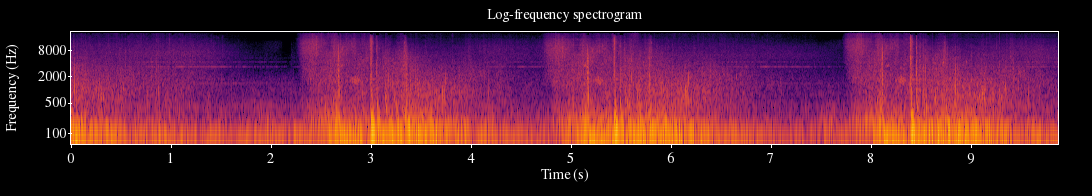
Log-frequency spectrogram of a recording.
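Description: Confringo blasting spells from Hogwarts Legacy burst in three heavy booming explosions, each swelling and rumbling for a couple of seconds before fading, spaced evenly and loud against a quiet game background.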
